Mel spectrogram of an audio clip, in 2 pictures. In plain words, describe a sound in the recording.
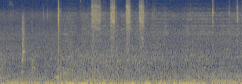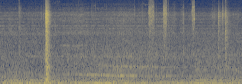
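Metal parts clink and tap against each other.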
